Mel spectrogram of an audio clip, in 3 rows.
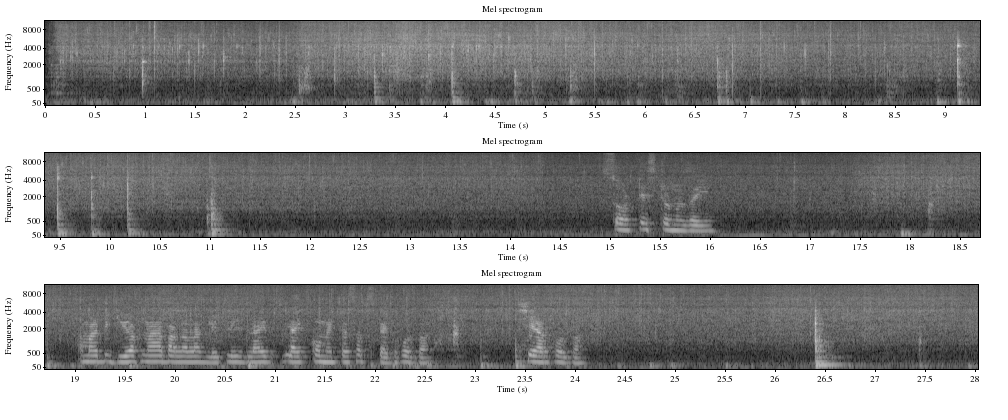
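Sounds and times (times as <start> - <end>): garlic and onion sizzling in oil: 0.0 - 28.0
wooden spoon scraping pan: 2.4 - 7.1, 21.9 - 23.8.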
